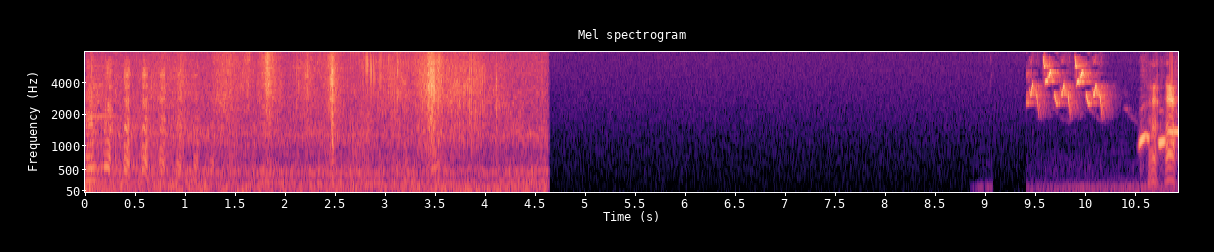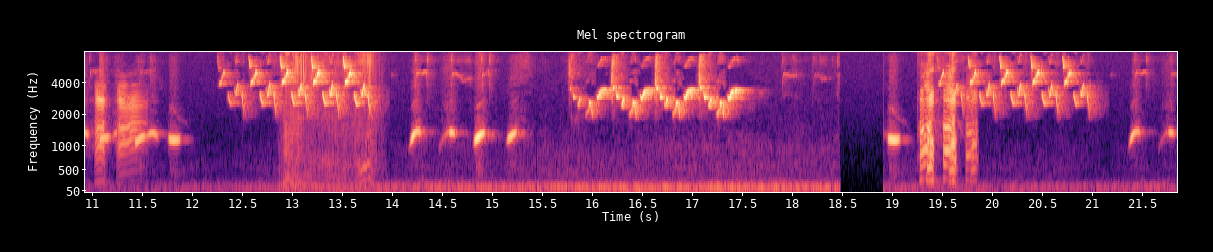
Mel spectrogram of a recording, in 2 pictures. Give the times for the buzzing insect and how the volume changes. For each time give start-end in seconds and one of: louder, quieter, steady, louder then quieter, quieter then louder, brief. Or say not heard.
0.0-4.7 steady.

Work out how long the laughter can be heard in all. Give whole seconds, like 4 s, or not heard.
3 s.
